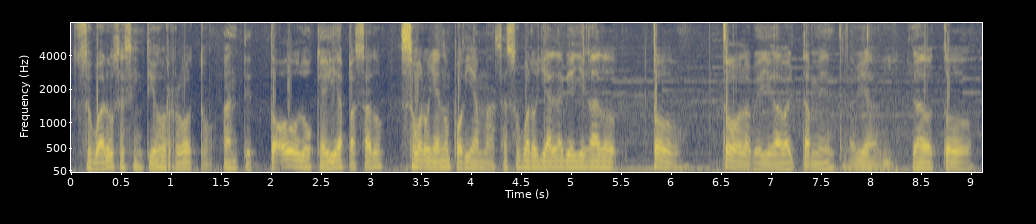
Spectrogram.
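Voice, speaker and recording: A man retells a novel's plot in a relaxed, rambling way, stacking fillers and tag questions as he goes. His voice sits low and sounds deeply mellow and dark. The recording is muffled and lo-fi. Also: fast talker. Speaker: anime story summarizer.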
